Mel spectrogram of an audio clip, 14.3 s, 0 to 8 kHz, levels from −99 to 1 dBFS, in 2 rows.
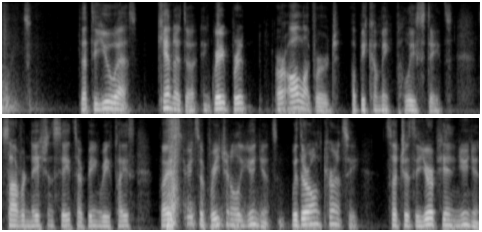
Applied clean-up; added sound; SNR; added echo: neural mask model RNNoise.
